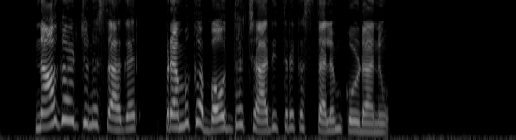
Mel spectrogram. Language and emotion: Telugu, neutral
